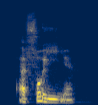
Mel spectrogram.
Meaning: inflection of affouiller: 1. first/third-person singular present indicative/subjunctive 2. second-person singular imperative
- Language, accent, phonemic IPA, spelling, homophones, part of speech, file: French, Canada, /a.fuj/, affouille, affouillent / affouilles, verb, LL-Q150 (fra)-affouille.wav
